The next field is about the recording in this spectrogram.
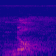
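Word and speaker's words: know: So no, the K is silent in no.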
